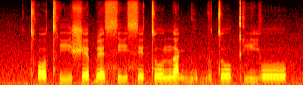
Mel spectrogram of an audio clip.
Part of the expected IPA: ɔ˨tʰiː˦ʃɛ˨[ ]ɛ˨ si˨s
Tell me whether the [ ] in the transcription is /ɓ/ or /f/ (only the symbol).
ɓ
